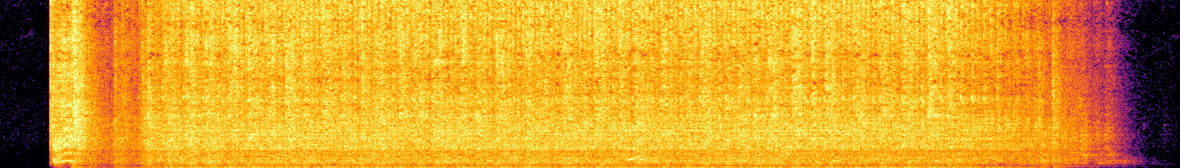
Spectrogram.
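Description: A tractor engine with a newly fitted starter fires up and keeps running at a steady, loud idle for about ten seconds, close by and with no talking over it.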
